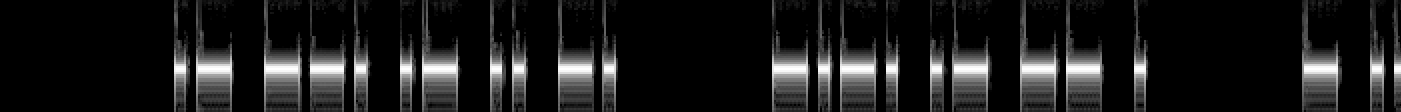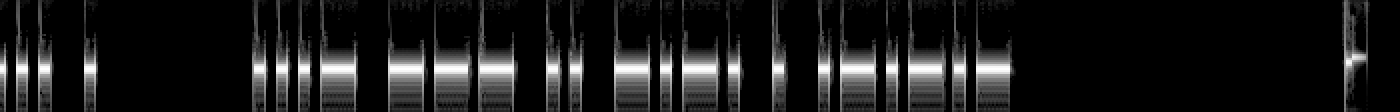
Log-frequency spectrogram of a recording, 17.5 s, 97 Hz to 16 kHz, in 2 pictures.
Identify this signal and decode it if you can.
Morse code, heard as a keyed tone, about 17 wpm, 700 Hz. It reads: AGAIN CAME THE VOICE.
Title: 2x Word-Spacing - Sentences from Top 500 Words - 17wpm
